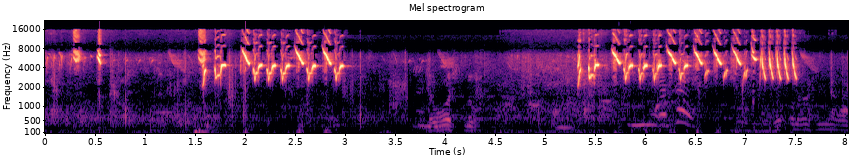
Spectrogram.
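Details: Goldfinch song in two bursts of rapid, liquid twittering, each a tight string of high, tinkling chirps repeated several times a second, separated by a few seconds of quiet.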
